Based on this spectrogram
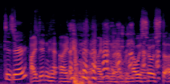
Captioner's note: laughs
